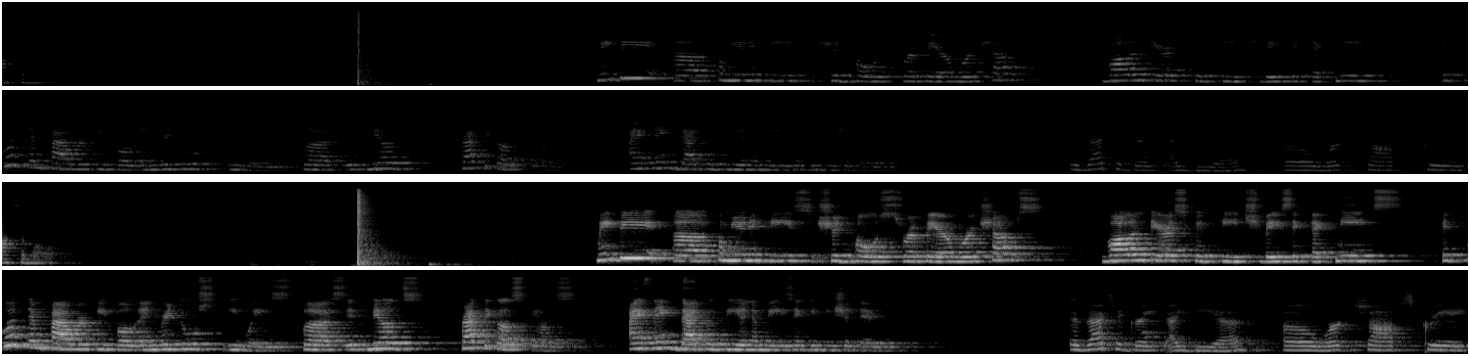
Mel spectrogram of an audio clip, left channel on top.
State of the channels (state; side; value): quieter; left; 22.2 dB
